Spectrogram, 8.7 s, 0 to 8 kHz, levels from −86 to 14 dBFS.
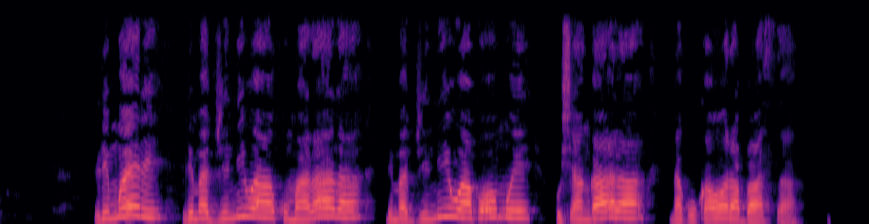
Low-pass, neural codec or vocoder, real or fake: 7.2 kHz; vocoder, 44.1 kHz, 80 mel bands, Vocos; fake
